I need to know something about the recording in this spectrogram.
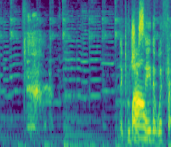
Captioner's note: chuckling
